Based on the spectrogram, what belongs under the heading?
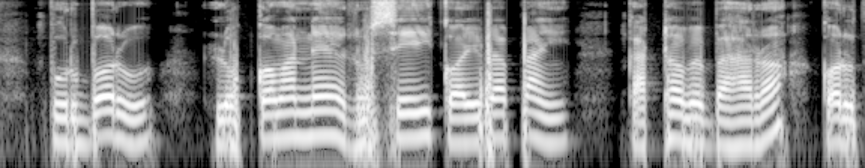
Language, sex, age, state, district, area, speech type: Odia, male, 18-30, Odisha, Nayagarh, rural, spontaneous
